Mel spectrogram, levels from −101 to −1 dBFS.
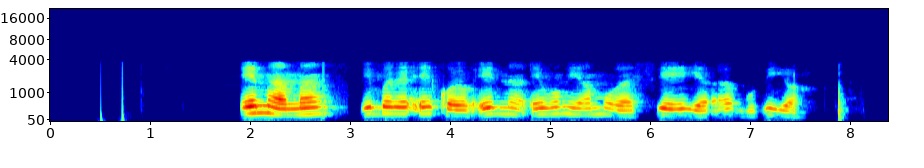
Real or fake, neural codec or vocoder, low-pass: real; none; 3.6 kHz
